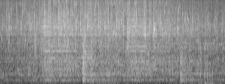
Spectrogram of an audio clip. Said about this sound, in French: Je pompe de l'eau pour les vaches, je la mets dans cette vasque, je la mélange avec du fourrage et je leur donne.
